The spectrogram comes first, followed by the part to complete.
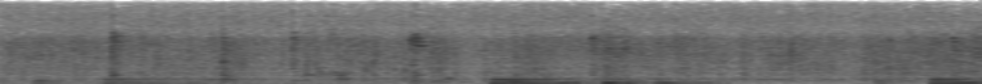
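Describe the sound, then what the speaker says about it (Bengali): Rice with egg and onion stir-fried in a pan at home, a steady close sizzle broken by repeated scraping and stirring strokes of a spatula against the pan throughout. "পেঁয়াজ দিয়ে ডিম দিয়ে ভাত ভাজা করে দিলাম করছি দেখো"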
